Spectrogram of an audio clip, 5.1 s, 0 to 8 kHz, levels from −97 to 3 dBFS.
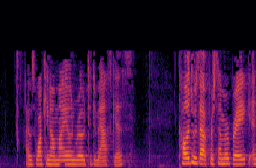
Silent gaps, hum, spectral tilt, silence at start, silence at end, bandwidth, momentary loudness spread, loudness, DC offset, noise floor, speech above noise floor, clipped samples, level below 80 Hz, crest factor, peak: none; none; -8.5 dB/octave; 0.3 s; 0 s; 5.8 kHz; 12 LU; -30 LUFS; under 0.1%; -64 dBFS; 35 dB; under 0.1%; -78 dBFS; 20 dB; -10 dBFS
